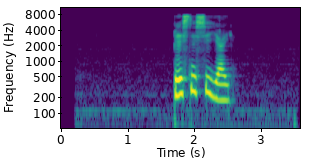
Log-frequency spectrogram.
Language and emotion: Russian, neutral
